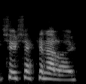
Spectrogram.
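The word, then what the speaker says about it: Cecchinello: the team boss you chinello oh yeah check yeah yeah no it's a no no no no not a bir poo it was definitely CH Canelo okay um I think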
